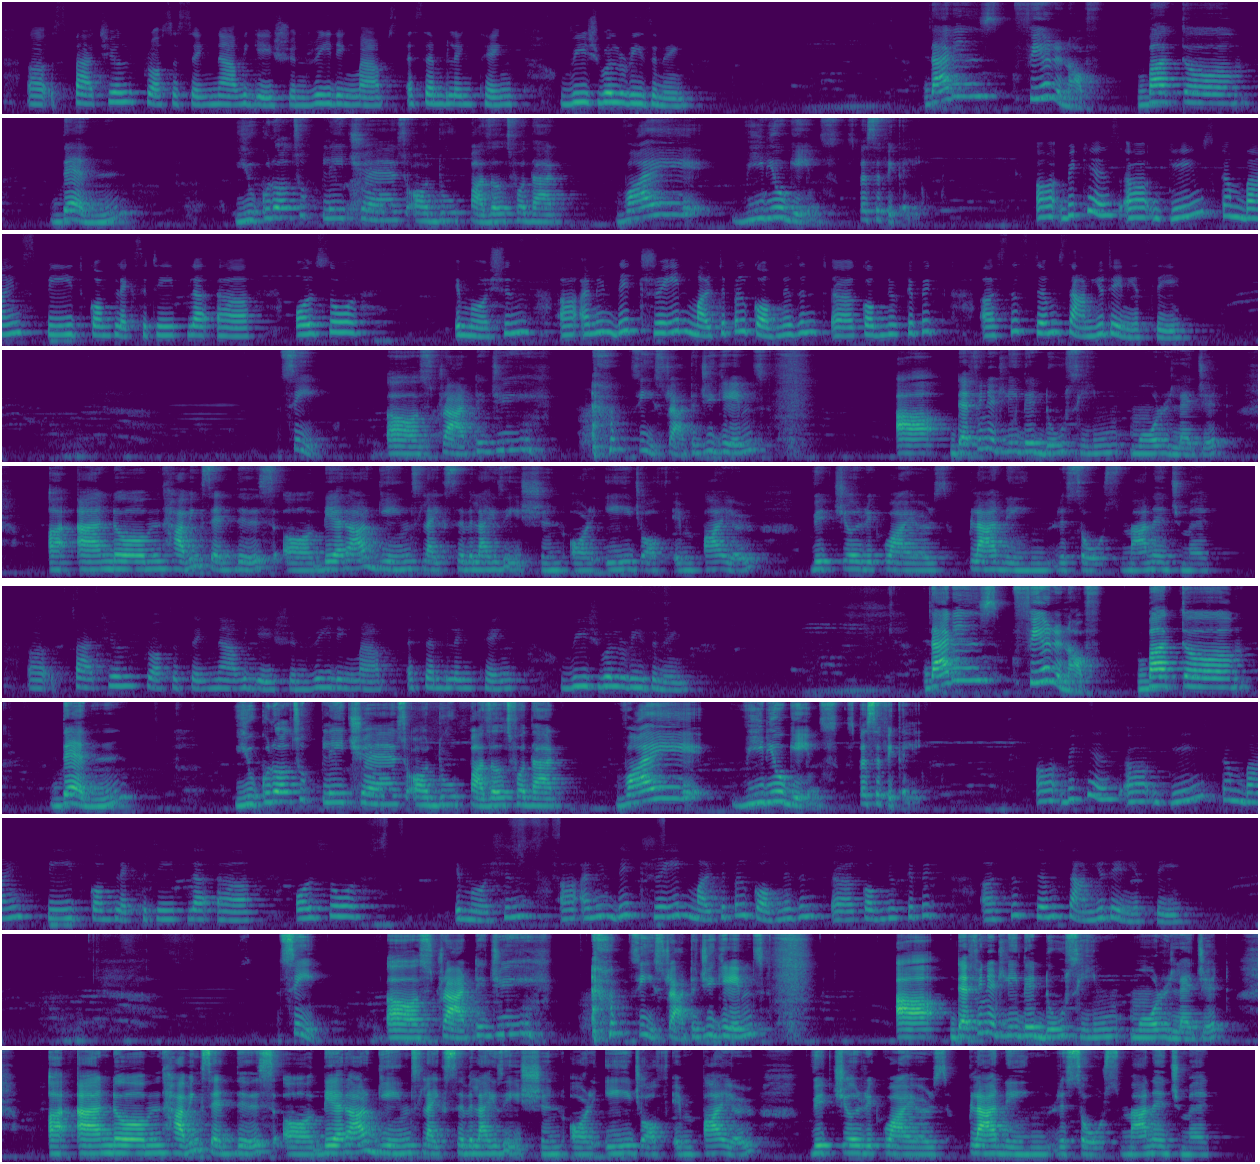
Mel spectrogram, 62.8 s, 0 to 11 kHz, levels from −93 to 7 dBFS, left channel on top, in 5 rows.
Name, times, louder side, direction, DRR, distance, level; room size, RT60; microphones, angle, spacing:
voice 1, 0.3-5.1 5.6-6.9 16.0-16.2 22.9-27.6 28.1-28.8 29.6-34.4 34.9-36.9 43.5-43.6, left 4 dB, 70° left, 0.5 m, -43 dB
voice 2, 9.2-9.9 10.2-11.0 11.4-12.5 13.0-13.9 14.9-18.2 18.7-19.6 19.9-21.7 40.5-40.9 41.5-43.1 43.6-45.8 46.6-50.4 50.7-62.3, right 9 dB, 70° right, 0.4 m, -35 dB
9.9 x 7.9 x 5.1 m
head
